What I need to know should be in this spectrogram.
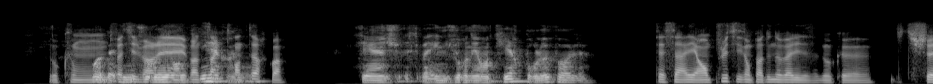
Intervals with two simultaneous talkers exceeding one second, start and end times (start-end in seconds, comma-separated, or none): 0.9-2.5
